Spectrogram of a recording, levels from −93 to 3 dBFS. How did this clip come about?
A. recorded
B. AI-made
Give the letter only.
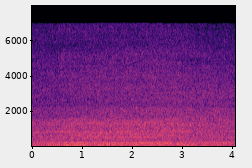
B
